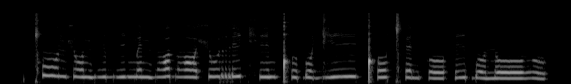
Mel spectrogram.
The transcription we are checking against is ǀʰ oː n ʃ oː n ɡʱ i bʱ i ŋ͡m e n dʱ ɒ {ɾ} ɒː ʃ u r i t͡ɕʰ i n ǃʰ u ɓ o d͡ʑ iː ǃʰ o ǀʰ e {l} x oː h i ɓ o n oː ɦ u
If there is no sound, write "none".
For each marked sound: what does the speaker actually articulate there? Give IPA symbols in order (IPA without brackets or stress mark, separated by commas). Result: dʱ, n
